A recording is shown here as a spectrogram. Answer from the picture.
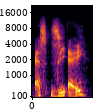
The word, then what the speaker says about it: SZA: You said the singer's name was S Z A.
